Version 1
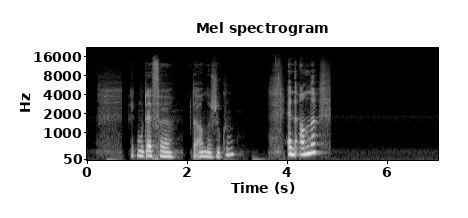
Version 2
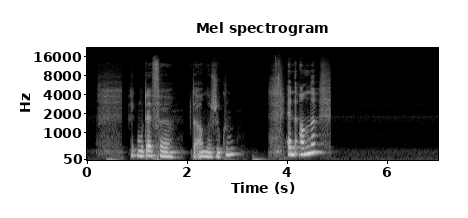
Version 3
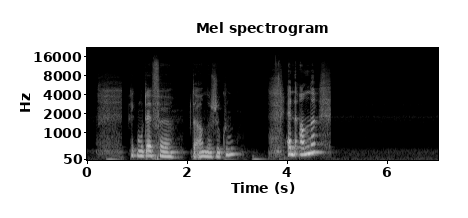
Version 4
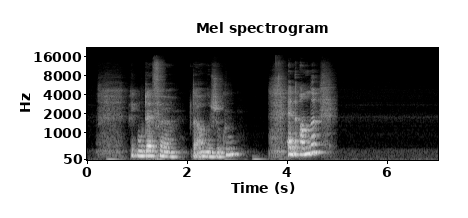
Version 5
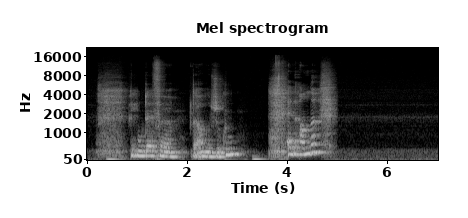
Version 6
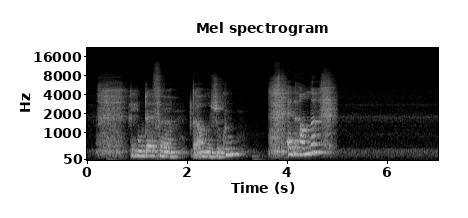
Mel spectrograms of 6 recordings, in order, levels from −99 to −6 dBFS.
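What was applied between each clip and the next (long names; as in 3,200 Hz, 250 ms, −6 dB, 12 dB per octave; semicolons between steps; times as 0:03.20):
mains-hum notches 60/120/180/240/300/360/420/480 Hz; downward compressor 1.5 to 1, threshold −37 dBFS, peak gain reduction 7.5 dB; level +1.5 dB
high-shelf EQ 6,600 Hz −10 dB; level −4.5 dB
convolution reverb, pre-delay 3 ms, DRR 2 dB; level +8.5 dB
downward compressor 4 to 1, threshold −32 dBFS, peak gain reduction 14 dB; brickwall limiter −28.5 dBFS, peak gain reduction 8 dB; level +3.5 dB
band-pass filter 260–4,800 Hz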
